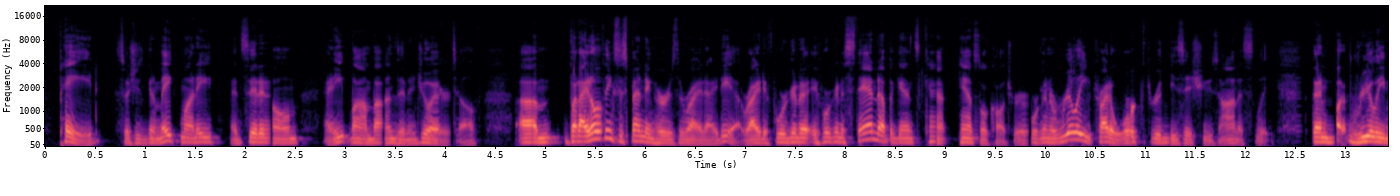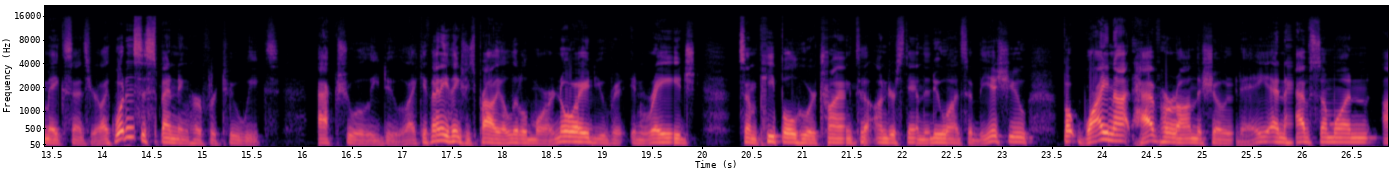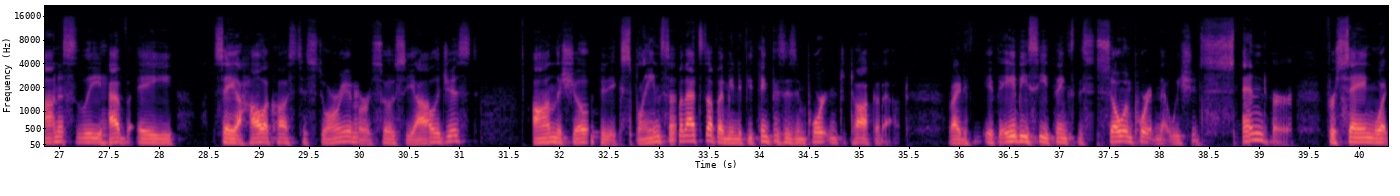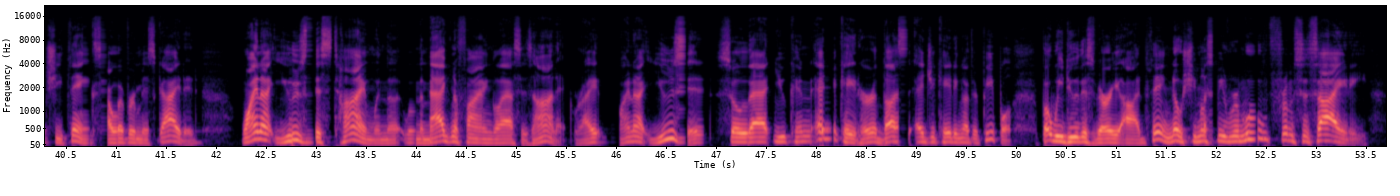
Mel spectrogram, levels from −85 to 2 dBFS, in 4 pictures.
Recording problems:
choppy; very; 8% of the speech affected

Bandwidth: 16 kHz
